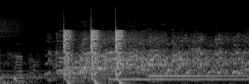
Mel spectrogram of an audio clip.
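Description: Comedic laughing sound effect: three quick snickers about a quarter second apart, followed by a held note of background music.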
